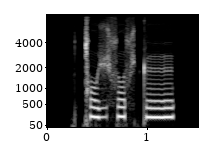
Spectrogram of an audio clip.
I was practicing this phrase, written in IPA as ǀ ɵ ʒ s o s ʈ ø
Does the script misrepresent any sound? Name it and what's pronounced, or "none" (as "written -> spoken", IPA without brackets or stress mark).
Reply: ɵ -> o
